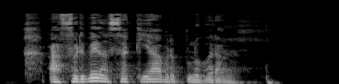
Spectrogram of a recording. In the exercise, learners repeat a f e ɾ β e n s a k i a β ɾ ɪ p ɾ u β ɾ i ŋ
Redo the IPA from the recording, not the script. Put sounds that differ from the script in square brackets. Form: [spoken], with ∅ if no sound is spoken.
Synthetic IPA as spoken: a f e ɾ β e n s a k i a β ɾ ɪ p [l] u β ɾ [a] ŋ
